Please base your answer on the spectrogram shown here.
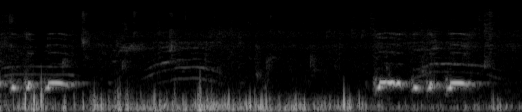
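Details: Singing zebra dove, intended to draw song from silent birds: a brief rolled coo at the start, then after a pause a fuller phrase of fast bubbling notes, set against steady low rumbling noise.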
